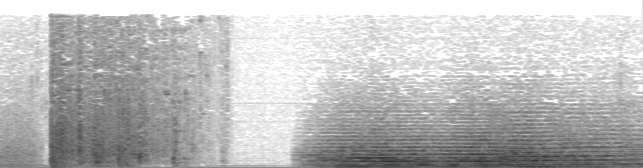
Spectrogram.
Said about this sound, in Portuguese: Uma vala maior aberta no asfalto produziu impacto na direção e uma árvore se agigantou, avançando contra seu para-brisa. Instintivamente, ele protegeu o rosto com os braços. Foi um ribombar de latarias.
